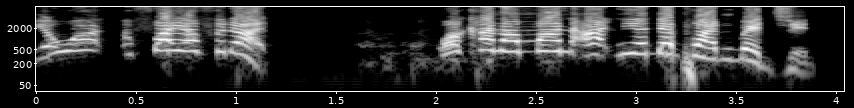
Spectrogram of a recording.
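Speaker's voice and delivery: high, loud mock Jamaican challenge; Jamaican accent. Imitating Jamaicans questioning the word, in a high mock Jamaican accent. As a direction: tease like a Jamaican who can't believe it, in his accent. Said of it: "That's how they say A Os and pauses".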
